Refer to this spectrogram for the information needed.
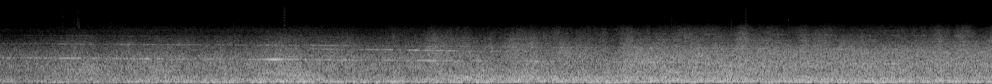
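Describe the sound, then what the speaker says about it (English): An American Airlines A321neo jet takes off from a wet runway at LAX bound for Miami, a loud, sustained engine roar with a rising whine, heard close and steady throughout. "865 taking off to Miami, Florida on the A321neo"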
